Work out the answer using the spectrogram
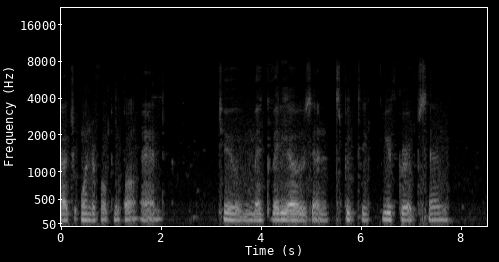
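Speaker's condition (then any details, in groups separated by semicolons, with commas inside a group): Cerebral palsy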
